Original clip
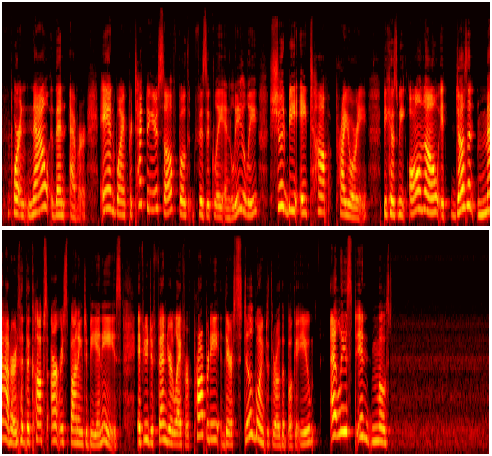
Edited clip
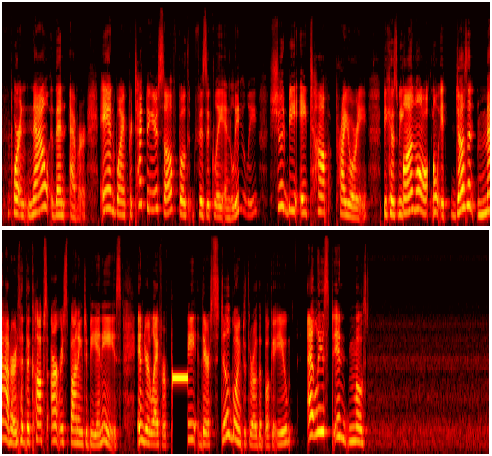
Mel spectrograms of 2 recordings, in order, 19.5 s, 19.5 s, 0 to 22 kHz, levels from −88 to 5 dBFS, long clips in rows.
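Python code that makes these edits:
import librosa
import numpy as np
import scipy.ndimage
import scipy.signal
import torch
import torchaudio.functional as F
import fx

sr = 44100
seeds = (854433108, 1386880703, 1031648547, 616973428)

y = fx.edit(x, sr, fx.fade_in_from(start_s=4.73, length_s=1.58, floor_db=-21.5),
    fx.reverse_span(start_s=8.02, length_s=0.6),
    fx.cut(start_s=12.51, length_s=0.46),
    fx.bleep(start_s=13.62, length_s=0.31, hz=1460.0, db=-14.5), tone=tone)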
